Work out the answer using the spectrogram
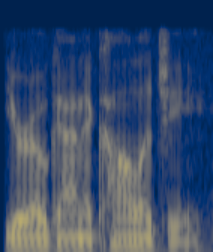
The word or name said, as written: urogynecology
